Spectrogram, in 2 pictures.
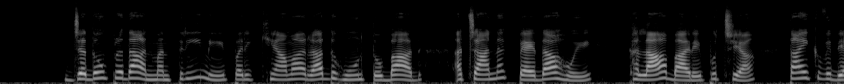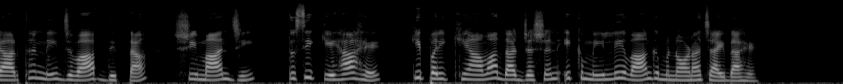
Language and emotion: Punjabi, neutral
